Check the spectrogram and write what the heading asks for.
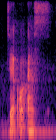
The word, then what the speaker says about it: cos: Oke, karena dia aslinya C, maka lambangnya itu jadi COS. Nah, gitu ya. Oke, tapi bacanya cos gitu ya, cos.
